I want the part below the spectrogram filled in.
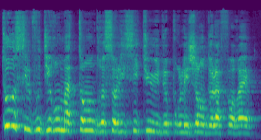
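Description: A woman voicing a terrified, cowardly nobleman pleading for his life, in a loud, raised voice, in an audiobook. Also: a little high, unhurried, pitched above the performer's own voice, natural voice. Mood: desperate.

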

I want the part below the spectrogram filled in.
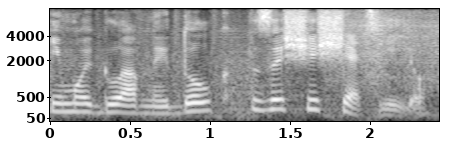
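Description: A woman voicing a cold, menacing young male prince who speaks slowly and calmly. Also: sits low, faint music behind, voice pushed down. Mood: resolute. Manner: slow and controlled.

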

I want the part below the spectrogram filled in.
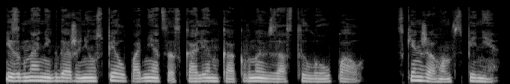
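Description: Wry, expressive audiobook narrator. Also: medium pitch, a little fast, no room sound, clean studio sound. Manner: wry and expressive, ironic asides. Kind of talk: first-person fantasy audiobook narration.

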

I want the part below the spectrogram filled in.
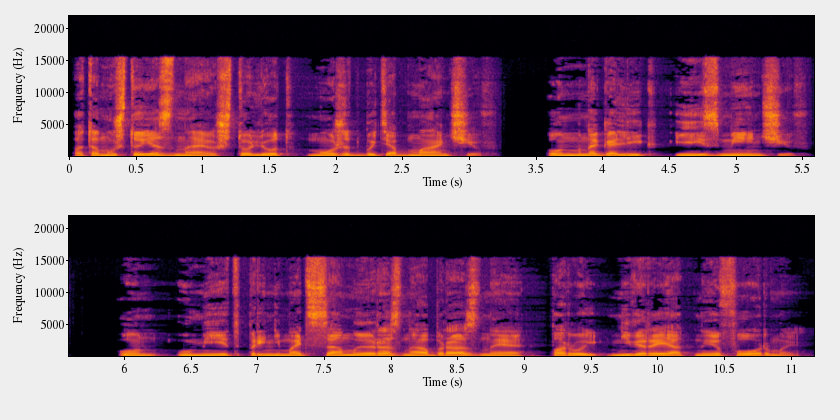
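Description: A man voicing an old Norwegian mage, courteous and menacing, who speaks in a measured, formal, lecturing way. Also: mid-range voice, animated, mellow, lightly acted.

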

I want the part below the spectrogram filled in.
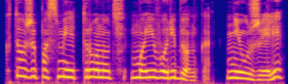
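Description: A woman's voice: fairly low pitch, lively intonation, moderate pace, no room sound, clean studio sound, recorded from a distance, close to an everyday voice. A woman voicing a powerful man who speaks dryly, with sarcasm and curt commands. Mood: cold sarcastic.

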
